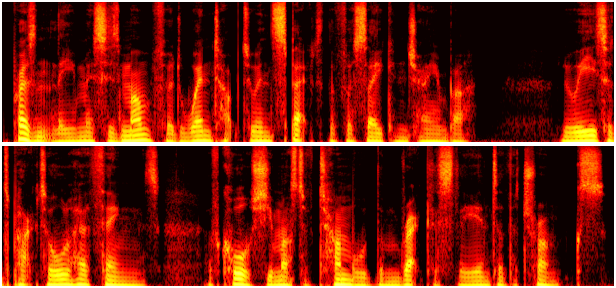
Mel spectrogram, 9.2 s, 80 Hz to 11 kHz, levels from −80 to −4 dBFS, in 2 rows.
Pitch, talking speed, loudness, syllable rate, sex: 100 Hz, 175 wpm, -23 LUFS, 5.1 syllables/s, male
